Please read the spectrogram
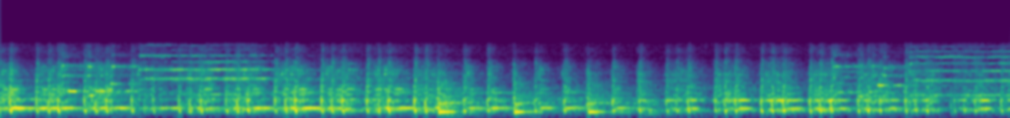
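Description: Film score music: fast, dense percussion over a held low note, with higher sustained notes above and a few short lower notes about halfway through.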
